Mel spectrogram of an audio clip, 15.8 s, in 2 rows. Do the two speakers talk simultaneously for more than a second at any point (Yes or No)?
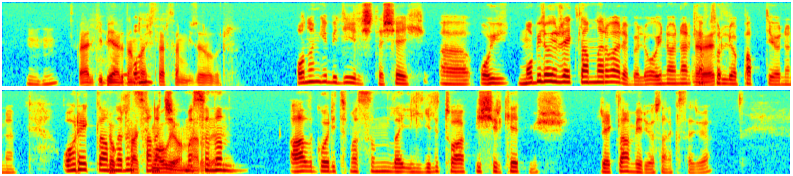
Yes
